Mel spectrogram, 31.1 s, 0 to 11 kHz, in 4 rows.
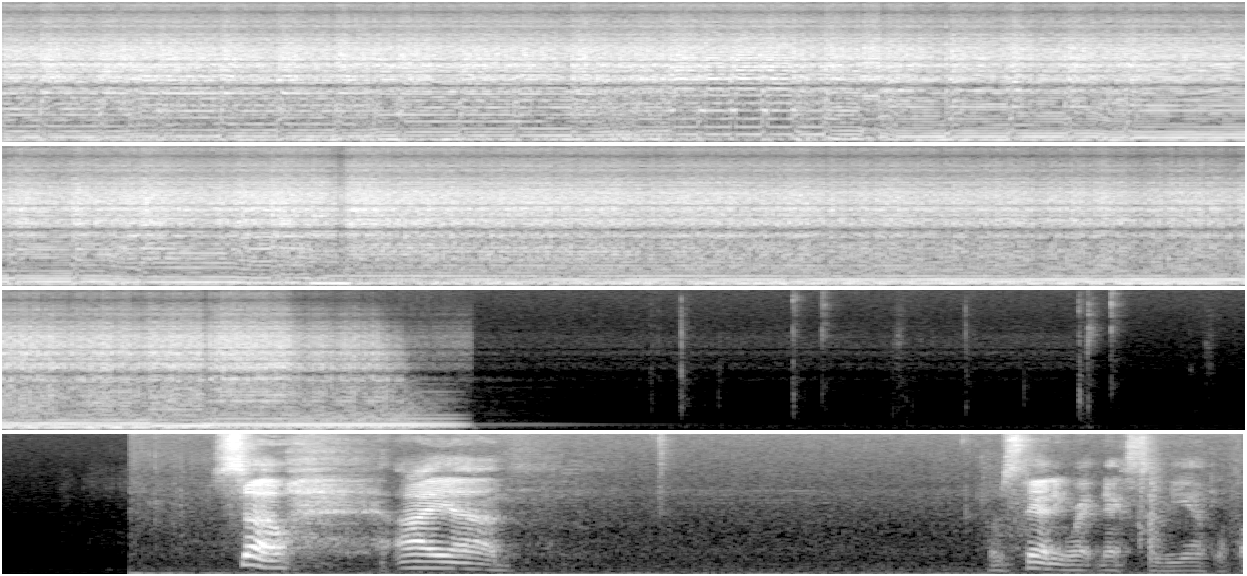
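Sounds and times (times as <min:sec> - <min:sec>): distorted electric guitar chords: 0:00.0 - 0:18.6.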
